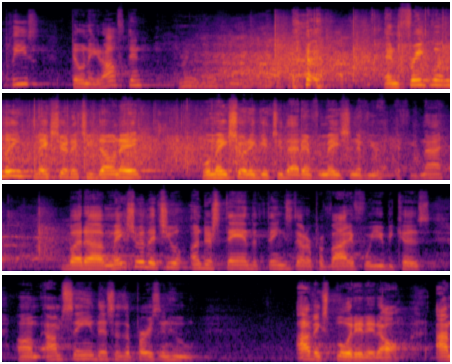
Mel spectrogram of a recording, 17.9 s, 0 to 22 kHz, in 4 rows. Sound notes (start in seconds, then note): 11.5 laughter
